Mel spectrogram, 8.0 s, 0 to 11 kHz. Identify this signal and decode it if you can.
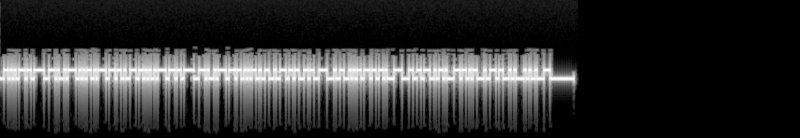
RTTY (50 baud, 450 Hz shift), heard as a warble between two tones, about 1900 Hz centre. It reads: … THESE ARE THE SWALLOWS GOING BACK.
